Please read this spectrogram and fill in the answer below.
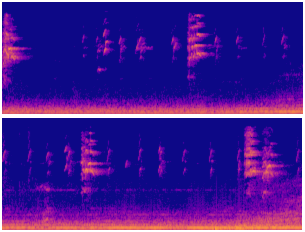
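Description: Lorikeet giving a series of short, shrill calls, about a dozen, the loudest right at the start, about four seconds in, near eight seconds and near the end, over a steady low hum.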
